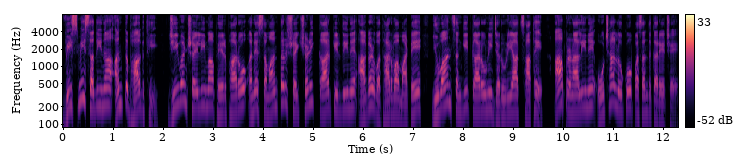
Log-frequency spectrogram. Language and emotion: Gujarati, neutral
